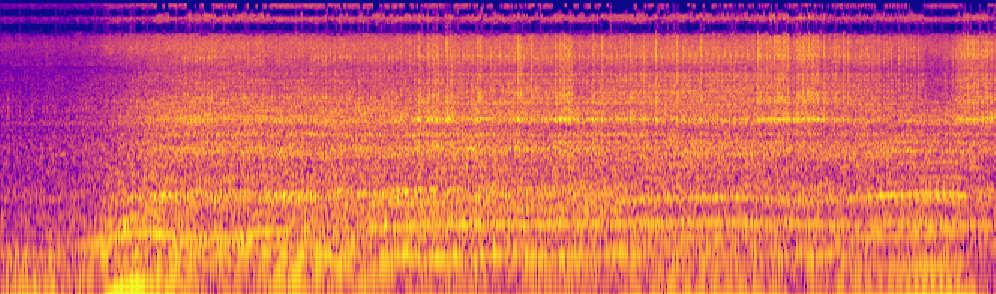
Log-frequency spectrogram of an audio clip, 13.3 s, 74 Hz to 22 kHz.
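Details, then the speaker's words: BMW X5 E53, M54 3.0i, slightly warmed engine: a brief rev to around 2000 rpm, then idle, with a faint uneven tapping/knock under the engine note from the cracked torque converter flexplate. "Но если немного нажать на газ, в районе 2.000 оборотов появляется вот этот вот стрикощий построенный звук от пластины. Давайте попедалируем, слушаем. Слышно, да? Такой прямо стучащийся."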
